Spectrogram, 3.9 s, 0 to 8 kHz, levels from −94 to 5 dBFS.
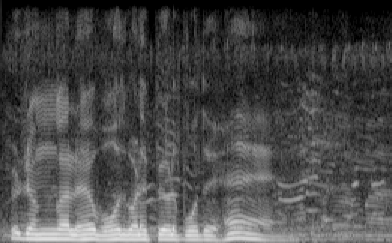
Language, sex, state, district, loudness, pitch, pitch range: Hindi, male, Madhya Pradesh, Bhopal, -12 LUFS, 145 Hz, 140-155 Hz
